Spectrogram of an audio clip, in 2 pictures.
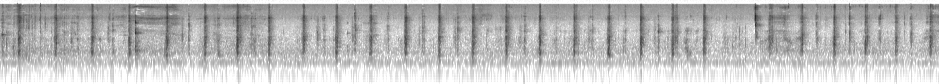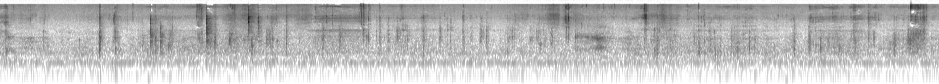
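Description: Close-miked chewing of crunchy food: a quick run of sharp crunches, about two a second, that thin out and soften about halfway through.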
